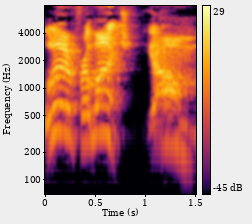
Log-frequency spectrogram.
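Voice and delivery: animated, high, swooping, sing-song cartoon voice. Asked for an impression of a character, the speaker obliges: Jake impression. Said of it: "Give me an impression of a character".

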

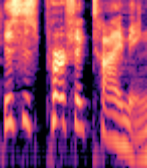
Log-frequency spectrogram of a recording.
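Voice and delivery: plain

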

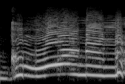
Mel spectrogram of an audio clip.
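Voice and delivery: very high, worst fake Australian accent. Retelling a man's phone video greeting to a friend, in a bad Australian accent. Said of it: "I'm the worst Australian accent ever".

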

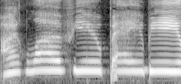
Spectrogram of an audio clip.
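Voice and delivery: put-on very high, slow, drawn-out, loving baby talk. Showing how a parent talks to a newborn: higher voice to a baby. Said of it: "your voice goes higher and your eyes get wide and you're usually smiling".

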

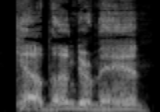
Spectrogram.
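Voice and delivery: very high-pitched cartoon turtle voice. Playing at voicing the Turtles: Ninja Turtle voice. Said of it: "do the voices for all the Turtles".

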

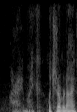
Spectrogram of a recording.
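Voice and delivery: low, hushed whisper. Asking another speaker for their number nine, talking low. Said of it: "Why am I talking so low?".

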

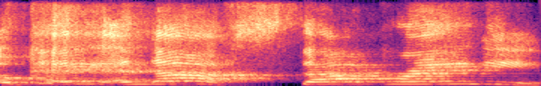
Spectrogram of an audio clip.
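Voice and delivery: mock high yelling, shouted upward. Out on a walk with her husband, retelling yelling at the sky. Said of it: "I'm yelling at the sky like".

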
